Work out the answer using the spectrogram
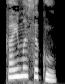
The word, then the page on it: ಕೈಮಸಕ: kai masaka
